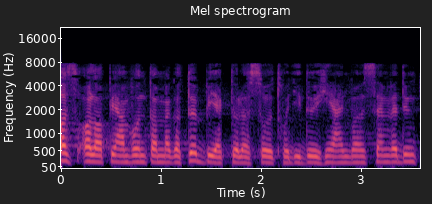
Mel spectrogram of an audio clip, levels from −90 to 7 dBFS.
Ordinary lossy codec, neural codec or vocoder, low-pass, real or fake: none; none; none; real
